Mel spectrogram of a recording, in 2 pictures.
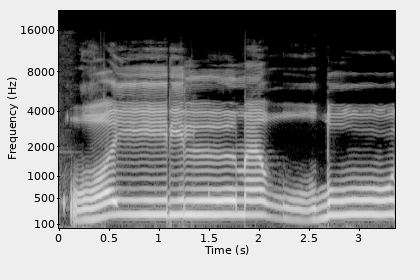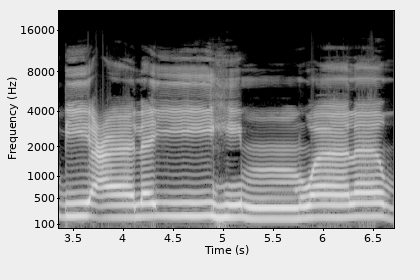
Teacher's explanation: Amnya nggak boleh berhenti. Am nggak punya sifat syiddah. Mim itu sifatnya tawasud. Dia amnya jangan berhenti. Terus mengalir sedikit.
